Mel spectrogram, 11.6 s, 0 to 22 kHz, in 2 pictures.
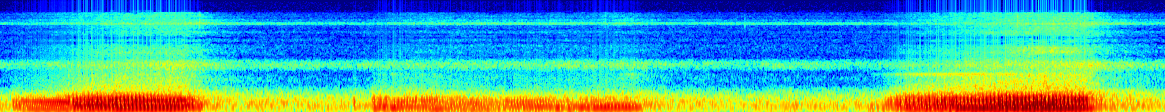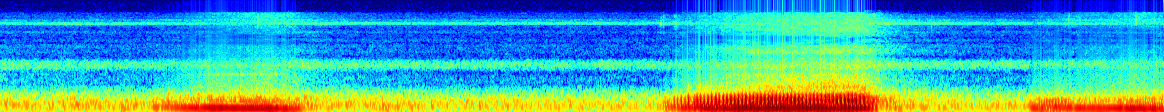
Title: Frenchie, Tazzy, Off-switch Snore 01-12-18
